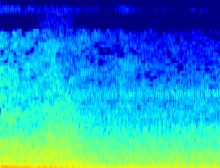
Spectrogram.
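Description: Road traffic: a passing vehicle's engine and tyre noise with a steady low hum, loudest at the start and fading.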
